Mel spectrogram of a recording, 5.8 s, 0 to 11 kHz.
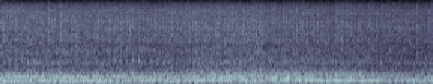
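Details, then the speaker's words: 6th production Lamborghini, original V12 engine, not run properly for a while: loud, lumpy, stumbling idle, not firing on all 12 cylinders with some spark plugs not working; misfire. "So, what I'm going to do is do a few tricks to uh see if I can coax this into into on back onto 12 cylinders without taking the spark plugs out. even though some of them are not working."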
